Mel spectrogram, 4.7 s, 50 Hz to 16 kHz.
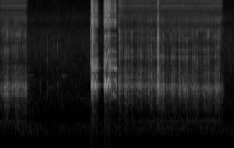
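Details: Hasselblad Winder CW motor winder: short whirring run with a thin squeak near 2 kHz over the motor, worst during the wind stroke; dry gearing suspected, not confirmed.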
